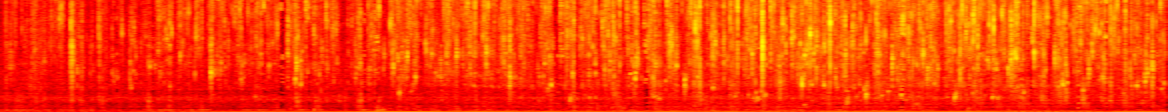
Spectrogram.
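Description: Water poured into a bathtub running down through a freshly glued PVC tub drain and P-trap, heard from just beneath the pipes during a leak test: irregular splashing, trickling and dripping over a steady low hum.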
